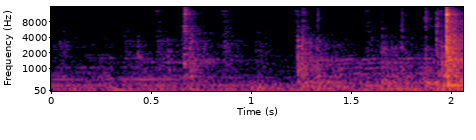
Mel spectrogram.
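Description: Faint background music with a few soft clicks, then a sharp click right at the end.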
